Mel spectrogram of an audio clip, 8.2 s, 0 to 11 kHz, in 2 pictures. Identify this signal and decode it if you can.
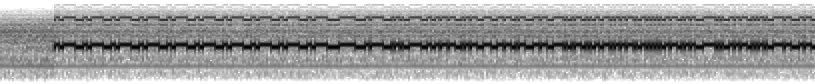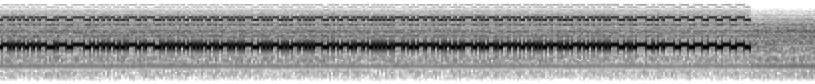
NAVTEX (SITOR-B), 100 baud, 170 Hz shift, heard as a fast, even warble, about 1700 Hz centre, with a steady whistle near 720 Hz. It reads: ZCZC JL67 CONTAINER ADRIFT IN PSN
